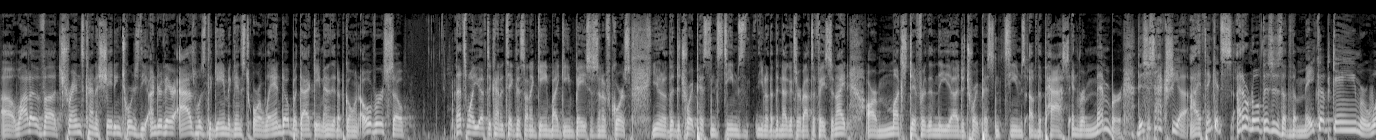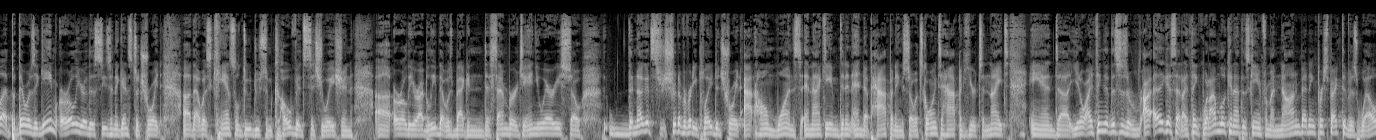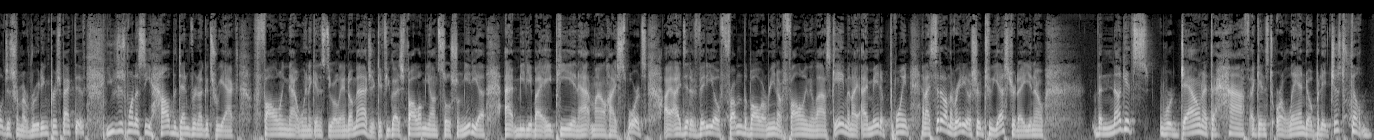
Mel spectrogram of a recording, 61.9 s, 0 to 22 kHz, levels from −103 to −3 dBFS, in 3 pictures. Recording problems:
squashed, flat; heavily

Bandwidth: 15 kHz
